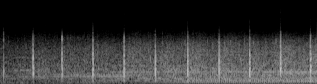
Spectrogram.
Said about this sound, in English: Let's give the Lord a hand clap for all three of them.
